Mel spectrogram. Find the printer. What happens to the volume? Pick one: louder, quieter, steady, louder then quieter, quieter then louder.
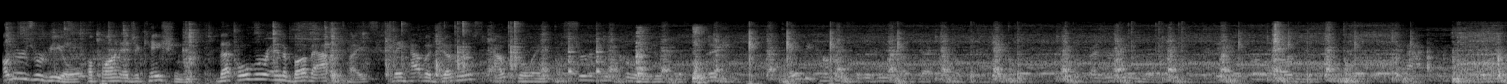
louder.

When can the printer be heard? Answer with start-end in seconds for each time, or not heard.
0.0-15.0.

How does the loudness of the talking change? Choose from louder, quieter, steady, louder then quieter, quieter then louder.
quieter.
